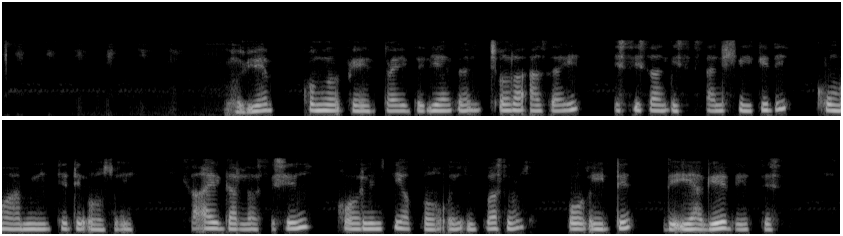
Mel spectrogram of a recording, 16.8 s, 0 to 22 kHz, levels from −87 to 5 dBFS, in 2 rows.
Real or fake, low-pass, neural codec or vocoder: fake; 5.4 kHz; codec, 16 kHz in and 24 kHz out, 0.8 kbps, FocalCodec, streaming, 65536 codes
